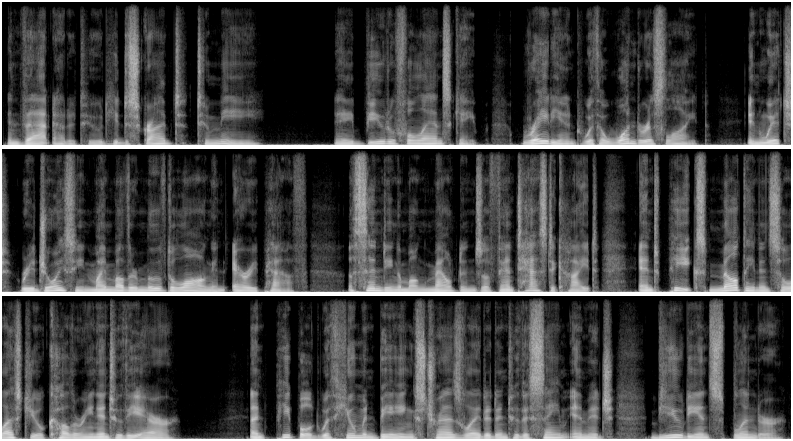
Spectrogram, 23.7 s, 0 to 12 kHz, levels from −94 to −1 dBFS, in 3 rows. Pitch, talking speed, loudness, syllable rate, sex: 115 Hz, 135 wpm, -20 LUFS, 4.5 syllables/s, male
